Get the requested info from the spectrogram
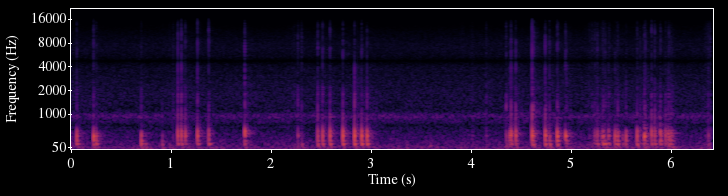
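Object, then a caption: Woven fabric pillow. Long natural fingernails on one hand scratch a soft, stuffed, brown textured woven-fabric cushion. Quick, dry scratching strokes come in scattered flurries, with a muted, mid-low tone and very little ring. The clusters pause with near silence between them.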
